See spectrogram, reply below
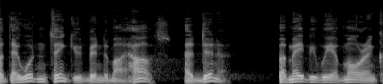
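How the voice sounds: The voice reads. It is a natural reading voice.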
